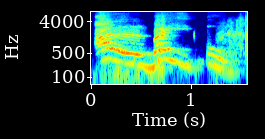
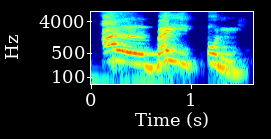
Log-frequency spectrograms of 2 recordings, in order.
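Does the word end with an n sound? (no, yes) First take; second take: no; yes. First: The word ends on a vowel, without n. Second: The word ends with an added n sound. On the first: The speaker calls it right. "maka kita bacanya al-baitu" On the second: The speaker calls it wrong. "Haram hukumnya dibaca al-baitun"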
